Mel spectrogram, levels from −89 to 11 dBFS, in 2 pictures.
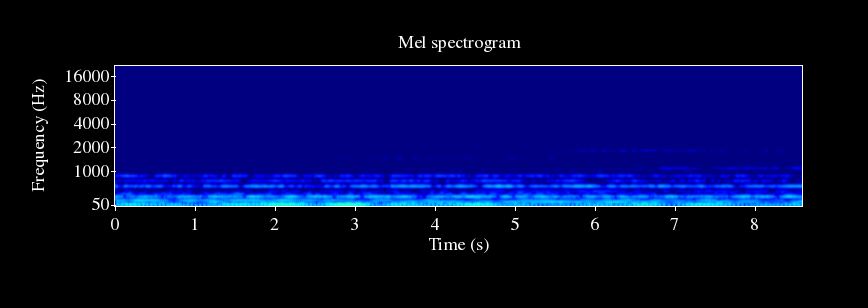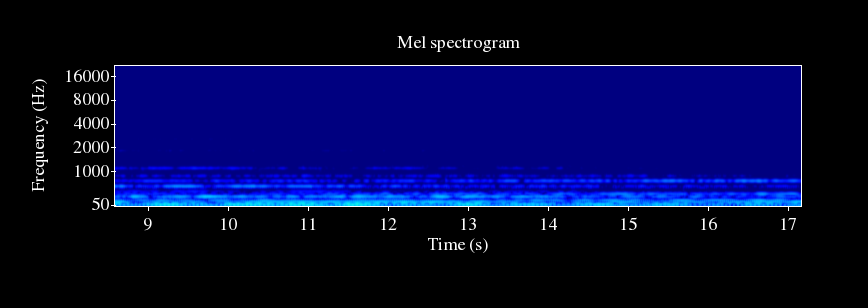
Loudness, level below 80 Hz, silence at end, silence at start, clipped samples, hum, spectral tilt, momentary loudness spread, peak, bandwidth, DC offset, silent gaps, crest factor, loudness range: -57 LUFS; -58 dBFS; 0 s; 0 s; under 0.1%; none; -10.5 dB/octave; 6 LU; -42 dBFS; 6.2 kHz; under 0.1%; none; 14 dB; 5 LU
